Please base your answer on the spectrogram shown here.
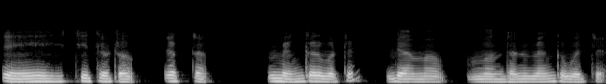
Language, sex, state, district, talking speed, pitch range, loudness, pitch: Bengali, male, West Bengal, Jhargram, 120 wpm, 125-140 Hz, -16 LUFS, 130 Hz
